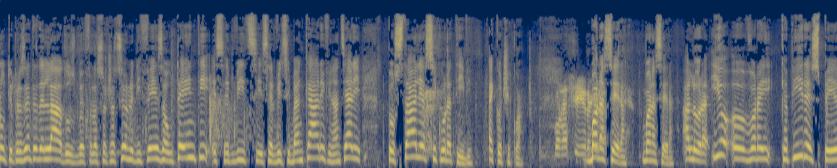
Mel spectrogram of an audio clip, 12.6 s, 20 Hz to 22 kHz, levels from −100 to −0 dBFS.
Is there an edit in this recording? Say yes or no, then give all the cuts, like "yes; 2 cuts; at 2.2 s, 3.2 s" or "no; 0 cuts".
yes; 1 cut; at 10.2 s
